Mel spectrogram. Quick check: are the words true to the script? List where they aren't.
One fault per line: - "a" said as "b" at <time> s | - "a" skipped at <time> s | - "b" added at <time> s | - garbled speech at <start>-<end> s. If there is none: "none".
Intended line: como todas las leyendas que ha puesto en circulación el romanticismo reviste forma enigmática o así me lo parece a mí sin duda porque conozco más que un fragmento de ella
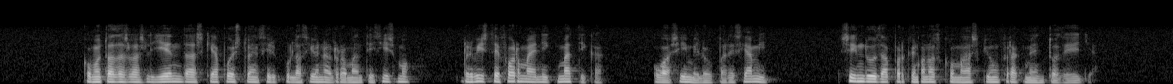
none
